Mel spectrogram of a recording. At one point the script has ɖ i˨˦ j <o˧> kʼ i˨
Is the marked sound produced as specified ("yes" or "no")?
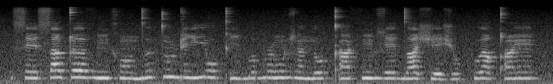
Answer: yes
